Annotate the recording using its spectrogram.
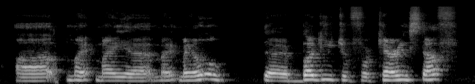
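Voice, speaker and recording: Speaking fairly slowly with a French accent, a woman has a dark, mellow tone. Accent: French accent, noticeable. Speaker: beekeeper. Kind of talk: casual chat. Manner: halting, repeats words.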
